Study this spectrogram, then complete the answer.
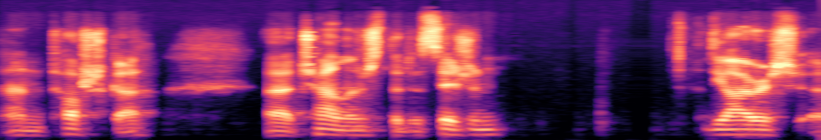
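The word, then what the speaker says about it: An Taisce: the irish national trust which i think is pronounced and toshka challenged the decision the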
